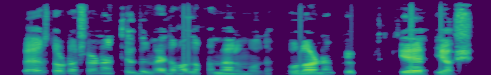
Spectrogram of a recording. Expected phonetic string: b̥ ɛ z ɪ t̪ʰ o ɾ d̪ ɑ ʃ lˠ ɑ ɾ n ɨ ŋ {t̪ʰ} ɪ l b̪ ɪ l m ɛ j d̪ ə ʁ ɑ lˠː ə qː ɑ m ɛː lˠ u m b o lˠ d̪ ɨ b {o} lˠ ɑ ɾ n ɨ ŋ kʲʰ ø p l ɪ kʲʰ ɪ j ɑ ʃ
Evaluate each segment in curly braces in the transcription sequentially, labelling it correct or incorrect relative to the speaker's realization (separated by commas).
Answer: correct, incorrect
